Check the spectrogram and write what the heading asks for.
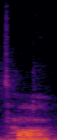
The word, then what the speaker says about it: Tau: telling my students, like, I think the pronunciation is Ta. And they were like, no, it's Tau. And we looked it up and it's both.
